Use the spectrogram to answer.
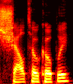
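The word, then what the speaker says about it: Sharlto Copley: Oh, That shot over the shoulder of, is it Shalto Copley?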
